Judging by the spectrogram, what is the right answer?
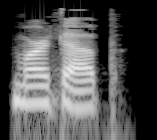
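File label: "Mark up", British English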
